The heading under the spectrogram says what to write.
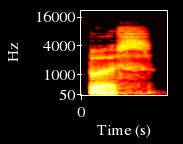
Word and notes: bourse: British English

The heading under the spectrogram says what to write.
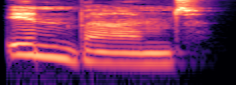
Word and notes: inbound: British English

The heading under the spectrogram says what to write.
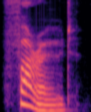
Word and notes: furrowed: British English

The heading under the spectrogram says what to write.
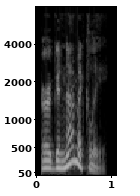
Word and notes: ergonomically: British English

